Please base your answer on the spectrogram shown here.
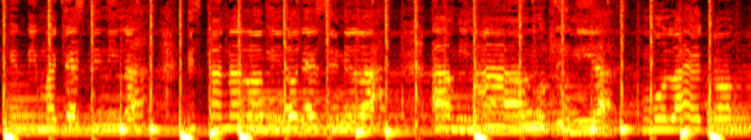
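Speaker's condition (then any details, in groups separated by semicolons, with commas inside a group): No condition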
